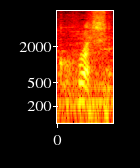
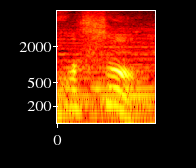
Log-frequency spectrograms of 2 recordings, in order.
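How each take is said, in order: First: The final t sound is pronounced. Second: The final t sound is silent. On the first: The speaker calls it wrong. "That's the wrong pronunciation of it" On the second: The speaker calls it right. "The T is silent"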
